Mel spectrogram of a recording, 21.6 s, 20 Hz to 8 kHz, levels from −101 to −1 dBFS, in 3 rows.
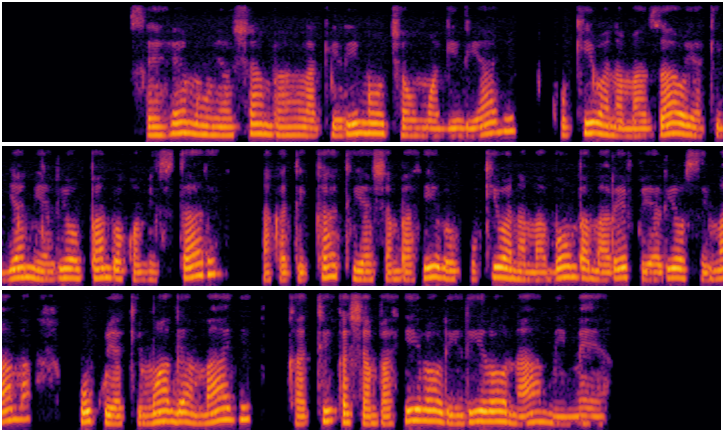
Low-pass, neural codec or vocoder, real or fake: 7.2 kHz; none; real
